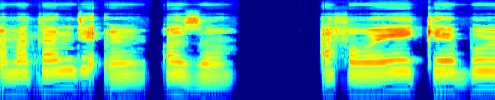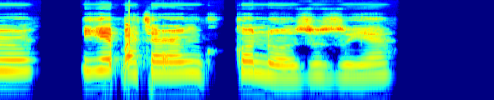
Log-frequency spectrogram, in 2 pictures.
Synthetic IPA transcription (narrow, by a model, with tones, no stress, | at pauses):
a̰˨ma˨ka˨n̩˦dɪ˦ŋ̩˨ɔ˦zɔ˨ | a̰˨fɔ˨wʷe˨ɾe˦i˦ke˦bu˦ɾu˦ | i˦ɦe˦k͡pa˨ta˨ɾa˨ŋ̩˦ɡʊ˨kɔ˦nɔ˨zu˨zu˨ja˦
